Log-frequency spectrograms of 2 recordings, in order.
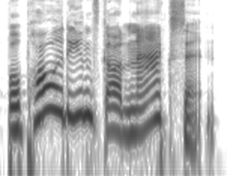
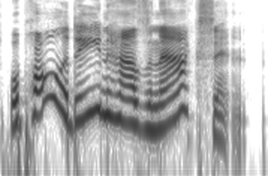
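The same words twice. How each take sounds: First: High Southern granny imitation; mock Southern indignation, pitched up; Paula Deen. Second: High, loud Southern granny imitation; hammed-up Southern protest, high and loud; Paula Deen. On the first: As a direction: put on a raised Southern twang. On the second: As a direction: exaggerate the Southern twang, pitched way up. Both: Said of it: "She's saying it like that".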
